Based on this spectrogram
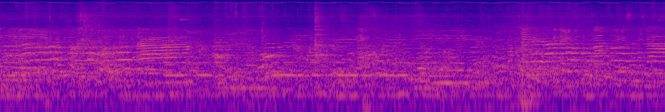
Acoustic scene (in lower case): crowded indoor space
